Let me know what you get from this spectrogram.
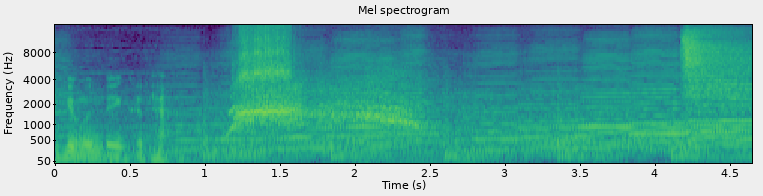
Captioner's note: woman shrieking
